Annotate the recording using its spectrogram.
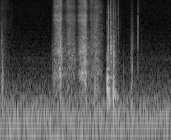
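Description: A hand saw cuts through wood in a few quick strokes.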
